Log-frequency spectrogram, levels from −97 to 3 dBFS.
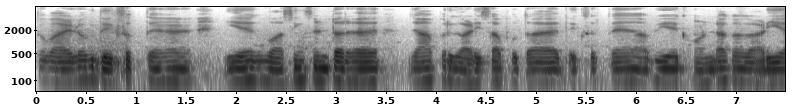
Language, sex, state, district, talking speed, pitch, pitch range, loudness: Hindi, male, Bihar, West Champaran, 200 wpm, 105 Hz, 100-105 Hz, -19 LUFS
